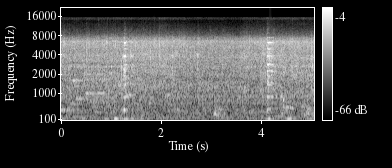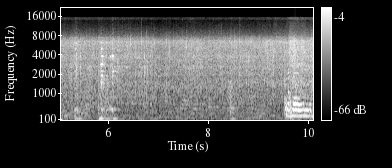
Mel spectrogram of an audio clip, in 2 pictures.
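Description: Cabbage curry (bandha kobi tarakari) frying in a pan, a soft steady sizzle with intermittent scraping stirs at a close distance, fairly quiet and with no talking.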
